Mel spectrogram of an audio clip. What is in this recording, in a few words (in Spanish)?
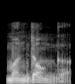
"mondongo", espanhol; palavra do dia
